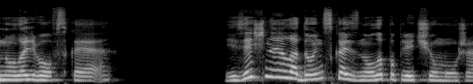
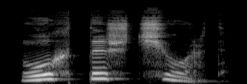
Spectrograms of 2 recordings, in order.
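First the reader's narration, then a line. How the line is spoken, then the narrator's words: Noisy exhale. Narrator (Russian): Шумно выдохнул Ромка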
